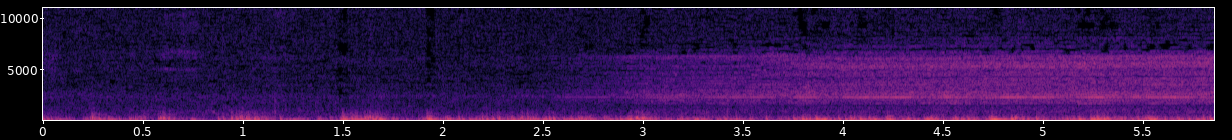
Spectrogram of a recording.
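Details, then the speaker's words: Peavey 6505+ guitar amp head, fully retubed, into its cabinet: low, uneven whooping rumble over high-gain hiss, unaffected by volume or channel; owner suspects the preamp, possibly a filter cap, not confirmed; whooping rumble noise. "it's a weird rumbling type sound now I'll show you the volume does not control any of it"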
